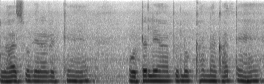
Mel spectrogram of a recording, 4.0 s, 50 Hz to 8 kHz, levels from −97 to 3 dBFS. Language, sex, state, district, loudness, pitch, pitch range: Hindi, male, Uttar Pradesh, Lucknow, -15 LUFS, 170 Hz, 165-175 Hz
